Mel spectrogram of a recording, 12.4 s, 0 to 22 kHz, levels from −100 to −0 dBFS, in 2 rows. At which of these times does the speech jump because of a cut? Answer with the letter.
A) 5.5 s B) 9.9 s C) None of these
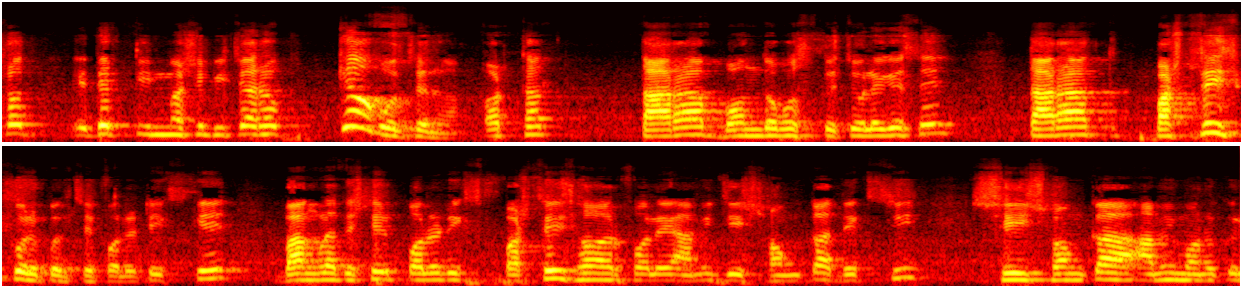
C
